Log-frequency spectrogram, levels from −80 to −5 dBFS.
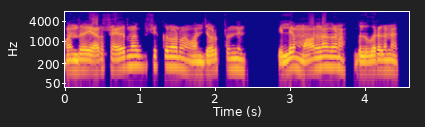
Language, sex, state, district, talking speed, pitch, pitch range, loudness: Kannada, male, Karnataka, Gulbarga, 145 wpm, 135 Hz, 120-160 Hz, -16 LUFS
